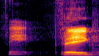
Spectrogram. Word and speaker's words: Feig: That's Paul Feig? Yeah. Or how do you say his name? Feig.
